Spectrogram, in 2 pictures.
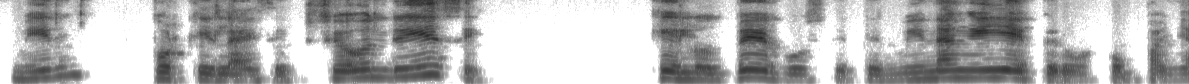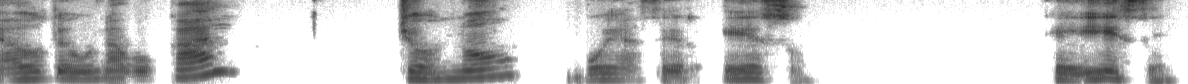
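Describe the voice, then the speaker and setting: A woman with a Guatemalan accent teaches an English grammar lesson at an unhurried, deliberate pace. Her voice carries a heavy gravelly fry, and it sounds close and dry with no room around it. She repeats each example word and its translation patiently. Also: fairly low pitch, a little mellow, no echo. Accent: Guatemalan Spanish.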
